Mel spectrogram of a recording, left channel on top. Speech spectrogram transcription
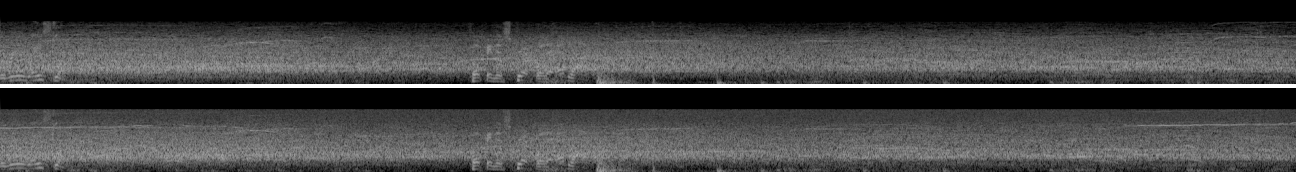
rear waistlock. Flipping the script with a headlock.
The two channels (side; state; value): right; noise; hiss, 12 dB below the sound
